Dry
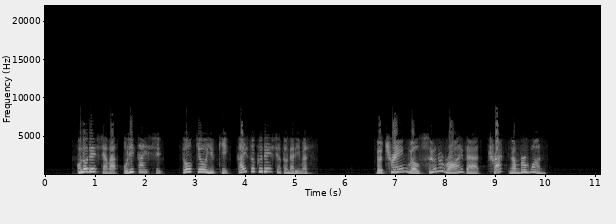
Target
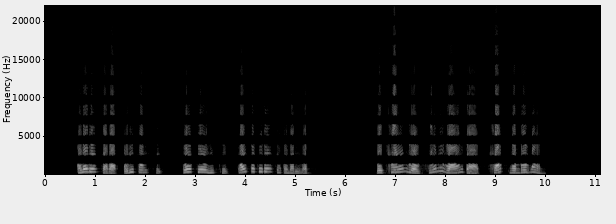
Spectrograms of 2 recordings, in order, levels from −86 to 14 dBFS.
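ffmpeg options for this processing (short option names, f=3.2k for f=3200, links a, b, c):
-filter_complex "[0:a]acrossover=split=600 2700:gain=0.0708 1 0.0631[a][b][c];[a][b][c]amix=inputs=3:normalize=0,adynamicsmooth=sensitivity=2.5:basefreq=520,afftfilt=real='re*eq(mod(floor(b*sr/1024/1300),2),0)':imag='im*eq(mod(floor(b*sr/1024/1300),2),0)':win_size=1024:overlap=0.75,volume=-2.5dB"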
